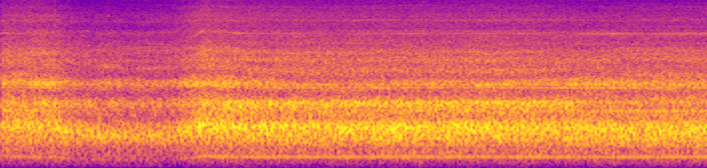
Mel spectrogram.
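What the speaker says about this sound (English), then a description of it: "So here's a hairdryer." A hair dryer set to high heat blows a steady, loud broadband whoosh with a faint motor whine, its pitch and force rising slightly about two seconds in and then holding constant, with no voices.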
